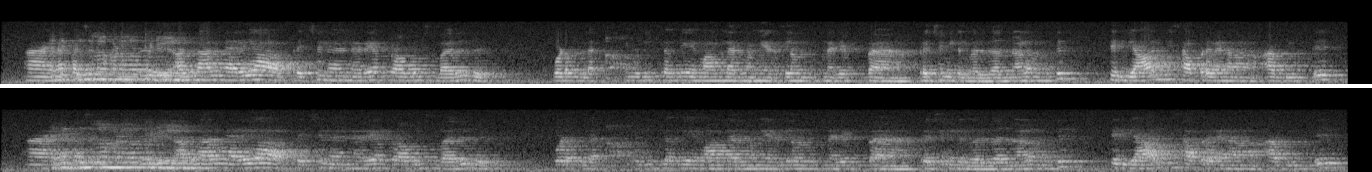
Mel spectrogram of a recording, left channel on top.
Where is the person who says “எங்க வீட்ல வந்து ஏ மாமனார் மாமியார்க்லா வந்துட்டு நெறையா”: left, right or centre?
Left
